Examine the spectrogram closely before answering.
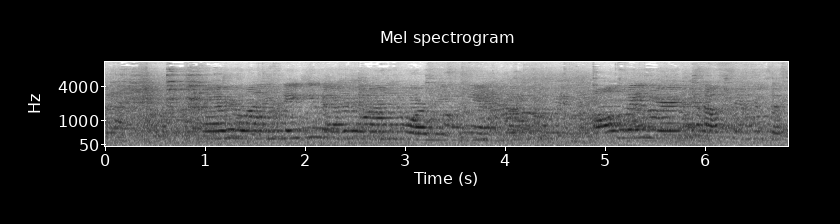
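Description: A young woman speaks into a microphone over loudspeakers in a large hall.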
